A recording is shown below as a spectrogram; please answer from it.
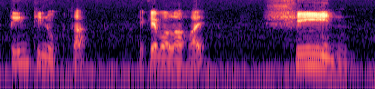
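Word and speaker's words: شين: নুক্তা একে বলা হয় শিন শিন শিন শিন একটু মোটা হবে সিন থেকে একটু মোটা হবে শিন শিন কেউ যদি বাংলার সাথে তুলনা করতে চান তাহলে তালব্য স এর মত উচ্চারণ হবে শিন শিন শিন শিন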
